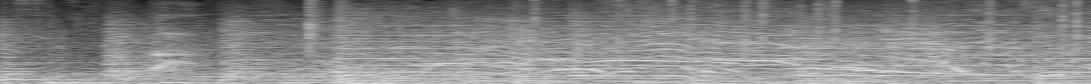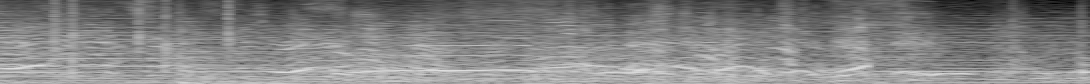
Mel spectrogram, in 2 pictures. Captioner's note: cheering and applause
